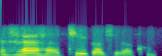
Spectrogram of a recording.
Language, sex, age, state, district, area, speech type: Bengali, female, 18-30, West Bengal, North 24 Parganas, urban, conversation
